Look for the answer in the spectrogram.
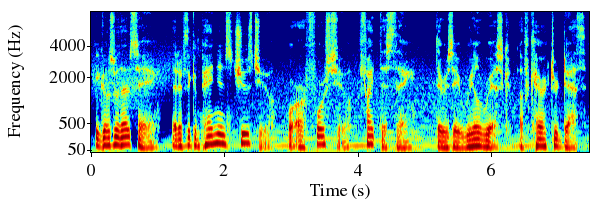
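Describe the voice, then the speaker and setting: Male narrator, very deep pitch, dark fantasy storytelling, solemn, measured, enunciated, prominent music bed. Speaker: narrator and game master.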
